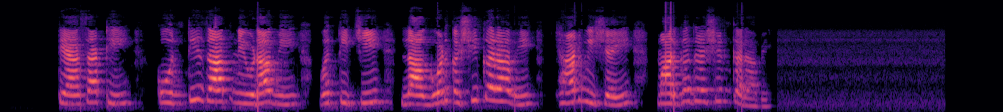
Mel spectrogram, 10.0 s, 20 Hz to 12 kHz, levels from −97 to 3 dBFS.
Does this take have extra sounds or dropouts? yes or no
no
